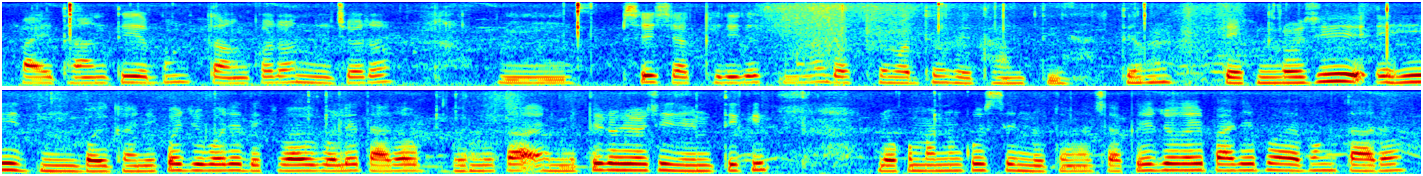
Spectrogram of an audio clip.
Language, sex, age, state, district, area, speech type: Odia, female, 18-30, Odisha, Subarnapur, urban, spontaneous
